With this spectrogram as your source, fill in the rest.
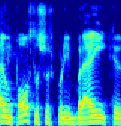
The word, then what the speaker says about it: break: Break, attenzione qua, l'inglese Attenzione, qua. ragazzi, Perché poi abbiamo- se perché voi mi volete fai facendo. pronunciarlo come cazzo vi pare, fate quello che vi pare, però sarebbe break.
